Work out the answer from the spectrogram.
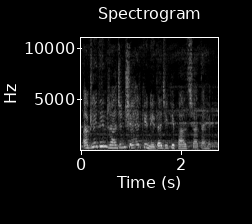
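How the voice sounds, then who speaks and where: High-voiced woman narrating a story. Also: big pitch swings, moderate pace, a little mellow, soft background music. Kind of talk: scripted dramatic story narration.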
